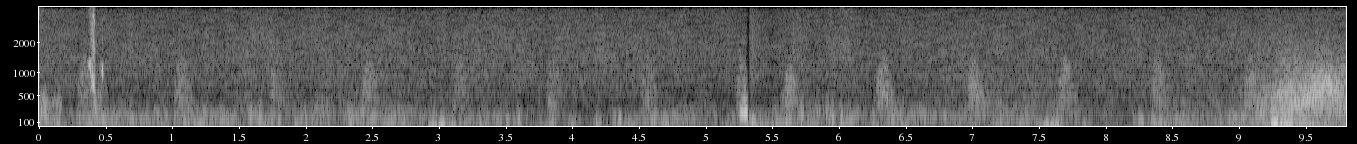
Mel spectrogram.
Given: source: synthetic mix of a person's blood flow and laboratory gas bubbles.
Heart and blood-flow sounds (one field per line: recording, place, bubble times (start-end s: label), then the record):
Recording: Doppler ultrasound of blood flow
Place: subclavian vein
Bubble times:
0.00-0.17 s: bubbles
0.36-0.53 s: bubbles
From the record:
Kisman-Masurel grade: 211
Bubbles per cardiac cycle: several, 3 to 8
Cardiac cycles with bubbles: 1 to 10%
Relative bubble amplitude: barely perceptible (0.100 to 0.250)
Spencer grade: 1 (occasional bubble signal discernible with the cardiac motion signal, with majority of cardiac periods free of bubbles)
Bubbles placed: anywhere in the cardiac cycle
